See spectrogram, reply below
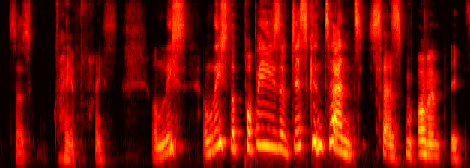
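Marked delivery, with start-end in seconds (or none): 2.0-4.8 high, loud hammy war cry; mock battle cry. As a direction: shout it like rallying troops. Reads comment as battle cry.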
